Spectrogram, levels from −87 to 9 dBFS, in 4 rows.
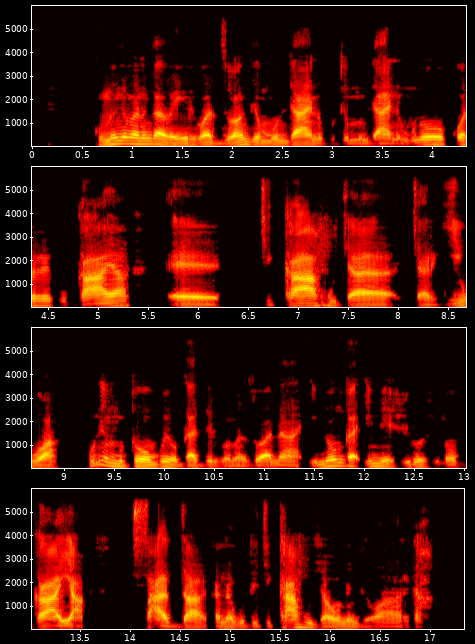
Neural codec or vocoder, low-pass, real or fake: none; 5.4 kHz; real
